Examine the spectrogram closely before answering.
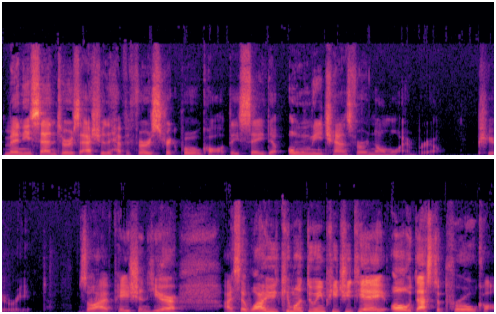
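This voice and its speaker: In a very clean recording with a silent background, a woman with a plain, everyday voice speaks at a fairly quick pace in a medium pitch with lively intonation. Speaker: fertility doctor hosting a podcast. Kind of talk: casual interview chat.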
